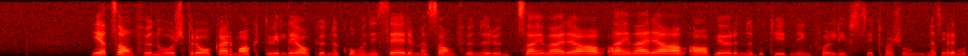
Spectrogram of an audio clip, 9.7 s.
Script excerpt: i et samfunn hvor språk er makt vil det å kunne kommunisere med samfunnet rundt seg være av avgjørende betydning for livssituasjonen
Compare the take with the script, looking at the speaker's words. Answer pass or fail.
fail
